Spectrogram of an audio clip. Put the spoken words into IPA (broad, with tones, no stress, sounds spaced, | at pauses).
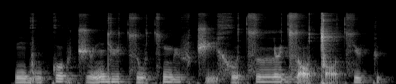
ŋ ɡ u˨˩˦ k ʊ˦˨ ɡ t͡ʃ ʏ˨˩˦ n d y˥ t͡s u˨˩˦ t͡s m y˥ f t͡ʃ ḭ˦˨ x ʊ˨˩˦ t͡s lː ʏ˥ d͡z ɔ̰˥ ǀ ɔ̰˨˩˦ t͡s y˥ k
